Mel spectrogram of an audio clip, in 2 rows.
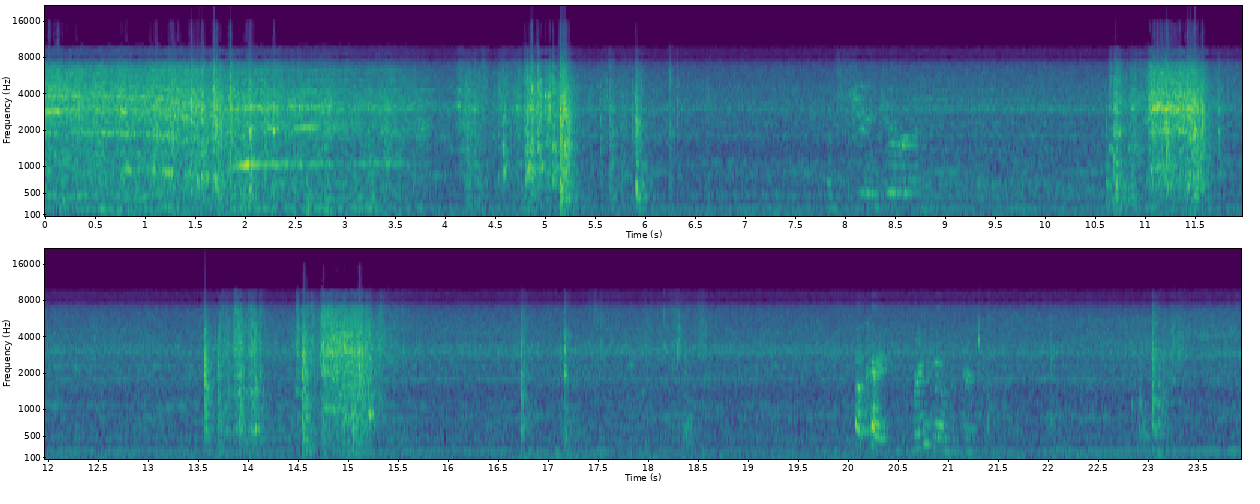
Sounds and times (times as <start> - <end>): Blender: 0.0 - 5.4, 10.6 - 11.8.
